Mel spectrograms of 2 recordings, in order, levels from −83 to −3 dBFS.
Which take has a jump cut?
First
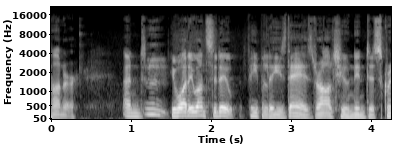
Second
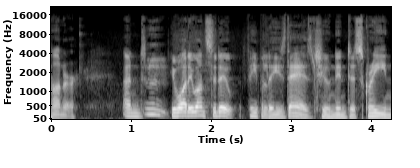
second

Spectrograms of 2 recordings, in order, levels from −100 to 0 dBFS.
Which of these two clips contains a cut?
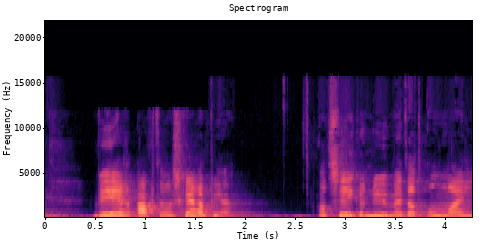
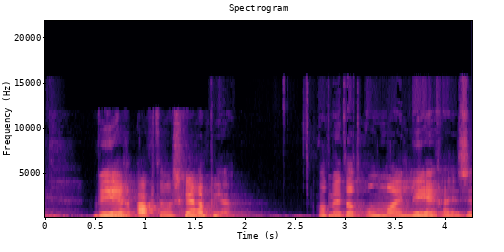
second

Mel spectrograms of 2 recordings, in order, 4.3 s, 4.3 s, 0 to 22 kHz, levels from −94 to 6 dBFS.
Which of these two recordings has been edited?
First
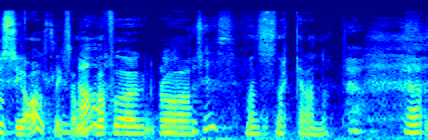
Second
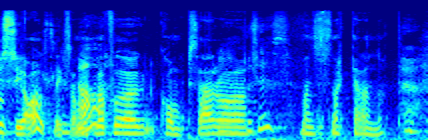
first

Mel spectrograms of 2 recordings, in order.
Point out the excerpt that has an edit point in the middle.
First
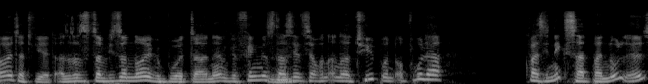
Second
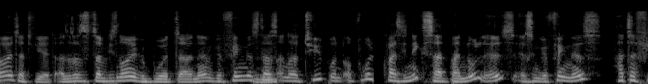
second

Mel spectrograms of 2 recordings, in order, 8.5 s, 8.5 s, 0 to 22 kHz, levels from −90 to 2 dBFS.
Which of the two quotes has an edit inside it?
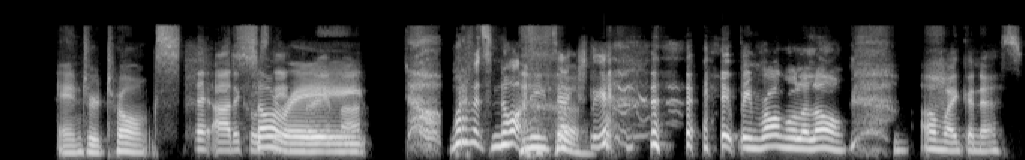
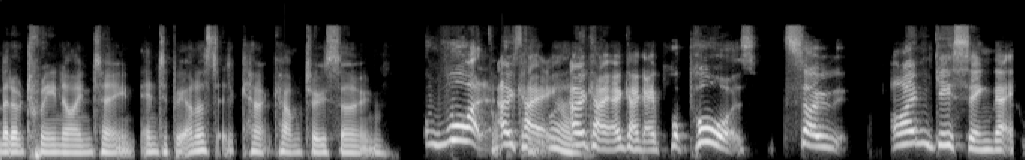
first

